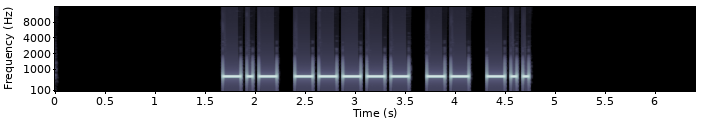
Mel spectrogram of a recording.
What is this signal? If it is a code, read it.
Morse code, heard as a keyed tone, about 20 wpm, 700 Hz. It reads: K0MD
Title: Easy Call Signs Repeated 3x - 20wpm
